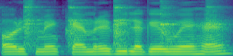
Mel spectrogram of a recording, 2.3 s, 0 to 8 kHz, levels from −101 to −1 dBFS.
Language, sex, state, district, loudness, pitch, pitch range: Hindi, male, Uttar Pradesh, Lucknow, -17 LUFS, 130 Hz, 130-135 Hz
